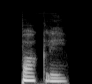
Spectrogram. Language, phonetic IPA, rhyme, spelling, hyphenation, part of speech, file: Hungarian, [ˈpɒkli], -li, pakli, pak‧li, noun, Hu-pakli.ogg
- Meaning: pack (a full set of playing cards)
